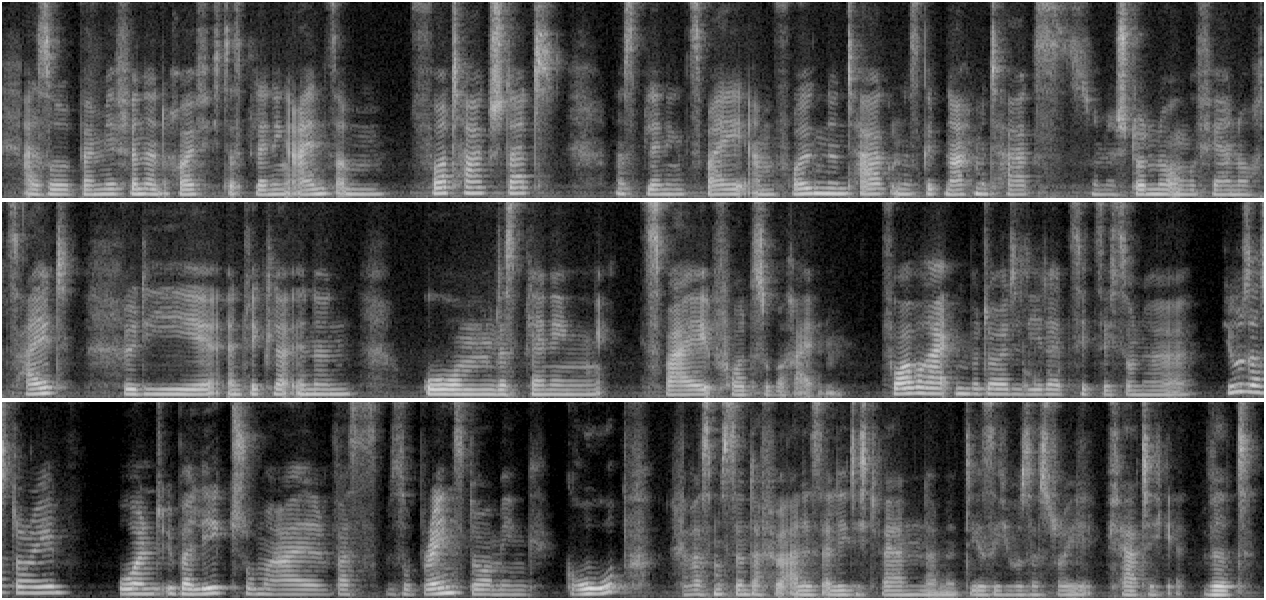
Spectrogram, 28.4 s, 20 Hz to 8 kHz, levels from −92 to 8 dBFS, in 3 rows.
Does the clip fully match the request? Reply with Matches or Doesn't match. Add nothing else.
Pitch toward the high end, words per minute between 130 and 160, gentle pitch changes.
Matches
